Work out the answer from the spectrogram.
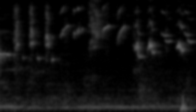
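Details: An Oriental magpie-robin of the Aceh type gives quick, high chirps and short sweet whistles in a varied jumble over a low, steady hum.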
